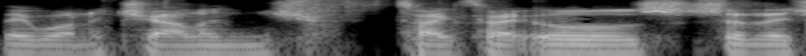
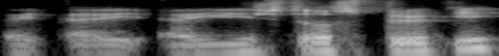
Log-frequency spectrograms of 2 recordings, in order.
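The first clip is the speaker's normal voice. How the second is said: ordinary delivery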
